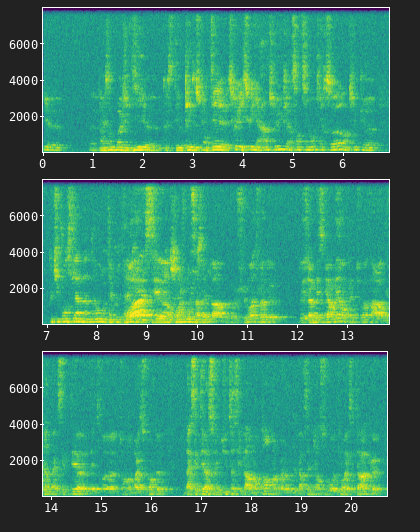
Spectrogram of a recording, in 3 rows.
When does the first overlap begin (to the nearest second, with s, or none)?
8 s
